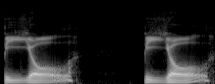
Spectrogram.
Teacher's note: And then linking them, be-y-all, because there's two vowels there, we're using a y sound.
